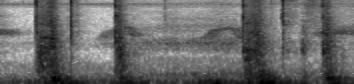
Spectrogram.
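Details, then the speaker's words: Jeep Cherokee XJ power door locks, passenger door lock/window switch module plugged in during testing: a few quick solid thunks as locks cycle in quiet cabin; switch was the faulty part, lock operation now normal. "Okay, the switch is plugged in. Oh yeah, it's working."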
